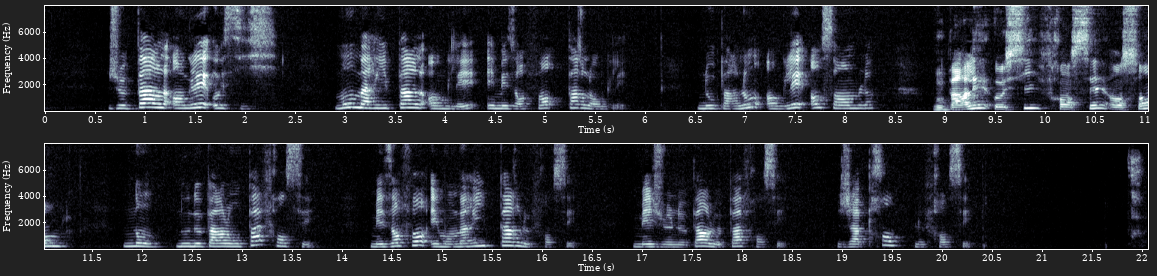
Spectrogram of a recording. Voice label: dialogue parler, French; er verbs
